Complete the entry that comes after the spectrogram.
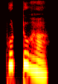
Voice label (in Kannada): "ಪುಡೆಹ", Kannada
